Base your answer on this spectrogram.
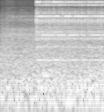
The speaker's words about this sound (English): The phone is driving me nuts. Get that, and get rid of them, would you?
